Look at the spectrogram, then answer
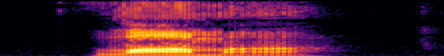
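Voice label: "lama", American English; gcompris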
